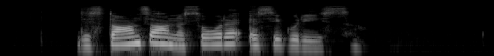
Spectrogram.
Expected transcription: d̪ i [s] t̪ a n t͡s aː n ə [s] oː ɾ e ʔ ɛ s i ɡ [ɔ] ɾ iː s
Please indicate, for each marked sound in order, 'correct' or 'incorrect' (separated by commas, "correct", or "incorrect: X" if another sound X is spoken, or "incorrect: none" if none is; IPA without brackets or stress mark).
correct, correct, incorrect: u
